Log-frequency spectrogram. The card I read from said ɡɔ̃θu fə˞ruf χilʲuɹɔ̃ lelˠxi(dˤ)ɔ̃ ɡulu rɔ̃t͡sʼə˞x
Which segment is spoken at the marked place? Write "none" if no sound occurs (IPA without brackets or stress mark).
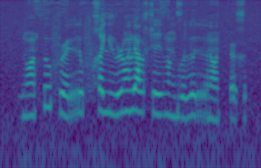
ð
